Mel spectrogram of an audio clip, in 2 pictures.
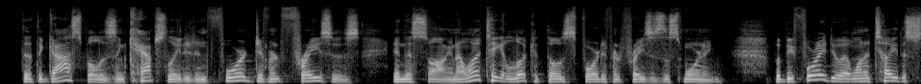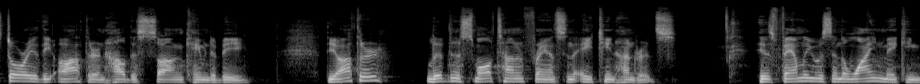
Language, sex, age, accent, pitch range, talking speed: English, male, 40-59, American, 115-135 Hz, 210 wpm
